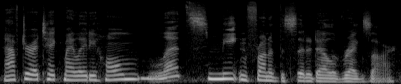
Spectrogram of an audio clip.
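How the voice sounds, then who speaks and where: An actress voicing a tough female mercenary bodyguard who is blunt and casual but soft at heart, in a game cutscene. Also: medium pitch, very animated, a little fast, vocal fry, noisy background. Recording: game score softly behind.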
